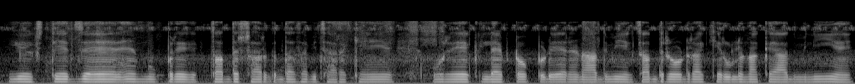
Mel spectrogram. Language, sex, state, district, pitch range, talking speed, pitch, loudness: Marwari, male, Rajasthan, Churu, 115-120 Hz, 205 wpm, 115 Hz, -26 LUFS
